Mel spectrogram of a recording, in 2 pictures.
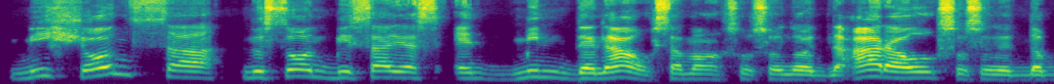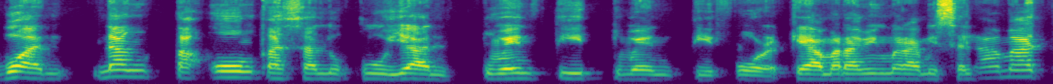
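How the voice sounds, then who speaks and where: Speaking at a measured pace in a slightly high, slightly bright voice, a middle-aged Filipino YouTube host gives casual commentary. He's chatty, leans on fillers, and frequently uses "no?" and "di ba?". The audio is studio quality without echo.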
